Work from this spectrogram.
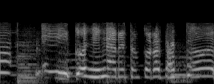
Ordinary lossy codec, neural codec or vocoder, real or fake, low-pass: none; codec, 16 kHz, 1 kbps, X-Codec, HuBERT features, trained on balanced general audio; fake; 7.2 kHz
